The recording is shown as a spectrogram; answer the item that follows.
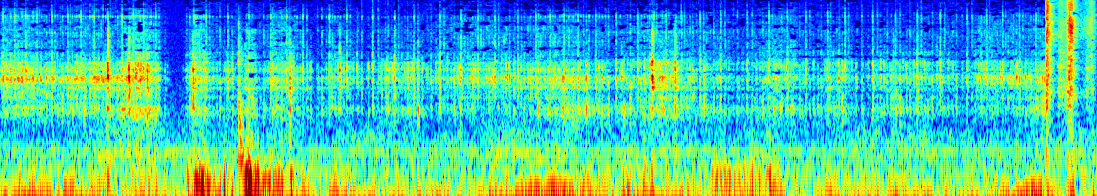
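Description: Plastic and rubber objects handled and rubbed close to a microphone: faint soft rustling with many small clicks, and one sharper click near the end.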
